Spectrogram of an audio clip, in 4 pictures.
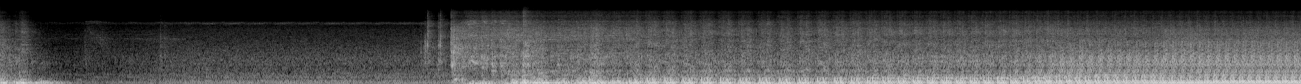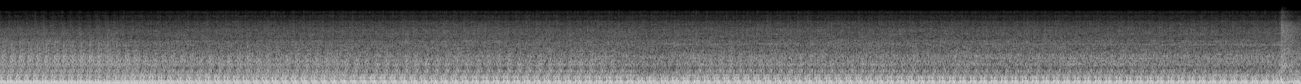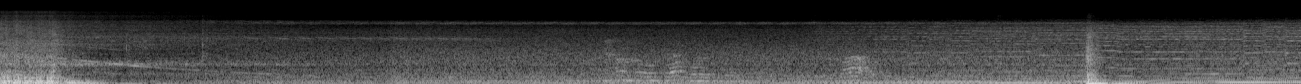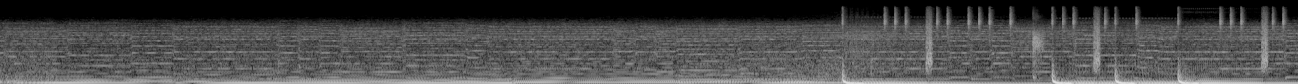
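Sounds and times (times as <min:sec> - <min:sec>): engine cranking and starting: 0:04.2 - 0:28.9
car engine idling: 0:04.5 - 0:36.3, 0:47.4 - 0:52.0.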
